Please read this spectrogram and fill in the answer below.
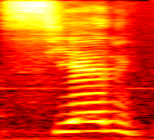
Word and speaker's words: Sienkiewicz: Un papier, alors attention à la prononciation, Bill Sienkiewicz.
